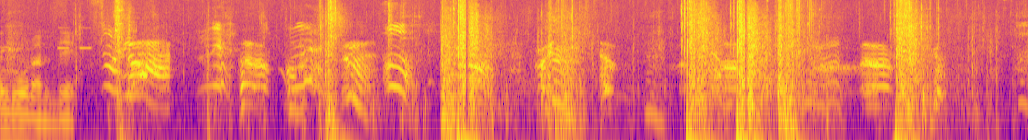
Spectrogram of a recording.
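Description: Heavy blows and thuds ring out in a scuffle.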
